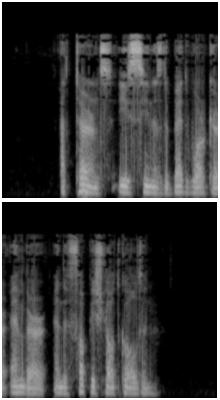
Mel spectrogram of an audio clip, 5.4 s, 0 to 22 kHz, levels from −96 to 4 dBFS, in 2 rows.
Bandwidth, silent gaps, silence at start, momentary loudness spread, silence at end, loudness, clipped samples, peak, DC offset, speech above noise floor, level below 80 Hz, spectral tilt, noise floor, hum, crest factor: 11.5 kHz; none; 0.7 s; 16 LU; 0.8 s; -25 LUFS; under 0.1%; -2 dBFS; under 0.1%; 58 dB; -60 dBFS; -2.5 dB/octave; -86 dBFS; none; 26 dB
